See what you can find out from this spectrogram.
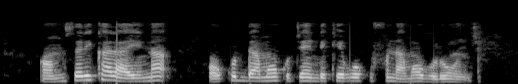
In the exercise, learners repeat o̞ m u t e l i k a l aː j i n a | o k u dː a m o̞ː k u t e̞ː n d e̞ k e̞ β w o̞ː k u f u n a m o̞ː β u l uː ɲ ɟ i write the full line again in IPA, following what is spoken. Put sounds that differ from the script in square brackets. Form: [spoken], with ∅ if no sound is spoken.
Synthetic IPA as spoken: o̞ m u [s] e [ɾ] i k a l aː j i n a | o k u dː a m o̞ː k u t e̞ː n d e̞ k e̞ β w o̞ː k u f u n a m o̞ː β u l uː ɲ ɟ i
